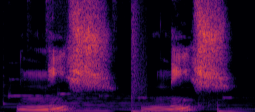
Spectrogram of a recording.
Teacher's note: we have an n sound followed by the long e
